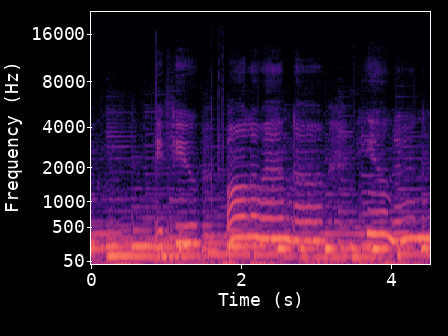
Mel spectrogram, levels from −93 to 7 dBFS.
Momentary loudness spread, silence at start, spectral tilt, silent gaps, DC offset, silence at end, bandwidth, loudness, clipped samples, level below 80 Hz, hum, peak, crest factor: 5 LU; 0 s; -9.5 dB/octave; none; under 0.1%; 0 s; 10.5 kHz; -25 LUFS; under 0.1%; -46 dBFS; none; -12 dBFS; 12 dB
